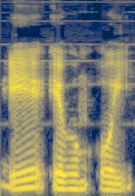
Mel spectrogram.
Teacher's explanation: এ এবং ঐ এগুলোকে কণ্ঠ তালব্য বর্ণ বলা হয়। এগুলো কণ্ঠ ও তালু উভয় স্থানে সাহায্যে উচ্চারিত হয়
